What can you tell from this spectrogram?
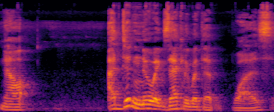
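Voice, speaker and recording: A man's somewhat breathy voice with ordinary pitch variation, in a room with audible echo. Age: 60s. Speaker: guitar teacher doing a DIY video. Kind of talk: tutorial. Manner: slow; halting.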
